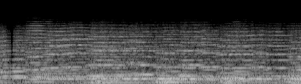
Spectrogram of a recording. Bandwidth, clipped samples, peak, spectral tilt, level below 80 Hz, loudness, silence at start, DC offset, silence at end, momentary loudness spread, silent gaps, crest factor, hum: 8.8 kHz; under 0.1%; -8 dBFS; -6 dB/octave; -34 dBFS; -21 LUFS; 0 s; under 0.1%; 0 s; 2 LU; none; 12 dB; none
